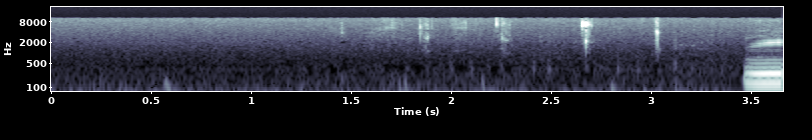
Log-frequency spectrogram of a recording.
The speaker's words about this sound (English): Tasty Newtons. You can totally edit out that goddamn chewing sound.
